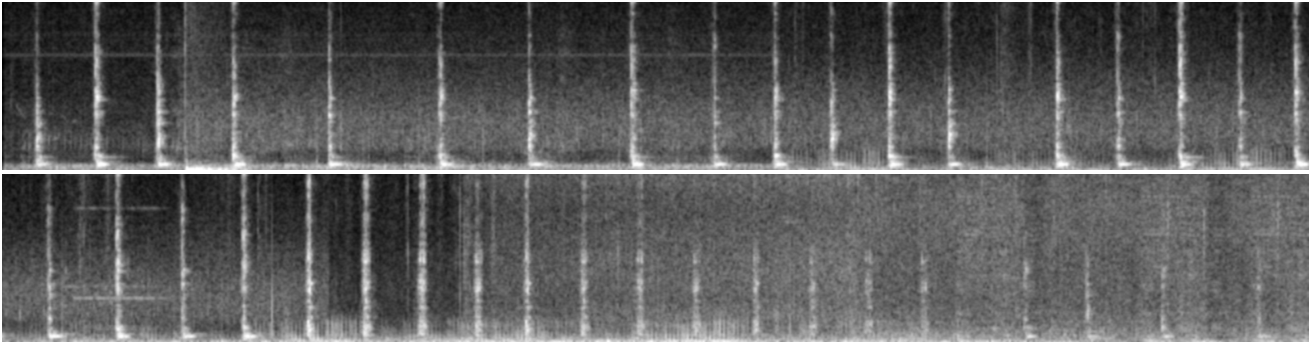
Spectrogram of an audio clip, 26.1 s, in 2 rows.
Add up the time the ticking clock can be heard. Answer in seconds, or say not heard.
24 s.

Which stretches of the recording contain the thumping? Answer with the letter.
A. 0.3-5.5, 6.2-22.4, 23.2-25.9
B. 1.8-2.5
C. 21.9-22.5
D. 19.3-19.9
B.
